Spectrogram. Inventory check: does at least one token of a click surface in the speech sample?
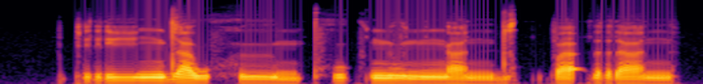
no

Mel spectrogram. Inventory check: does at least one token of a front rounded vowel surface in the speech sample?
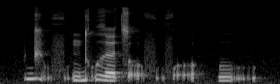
no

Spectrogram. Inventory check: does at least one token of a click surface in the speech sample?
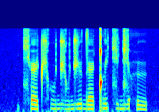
yes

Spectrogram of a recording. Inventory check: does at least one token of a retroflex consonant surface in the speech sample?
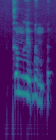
no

